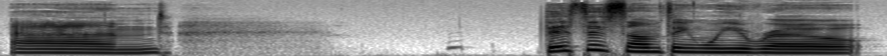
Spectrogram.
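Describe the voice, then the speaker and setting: A woman's voice: mid-range voice, drawn-out words, warm tone, clear, resonant tone, no echo, clean studio sound. A woman in her thirties from Ecuador, co-hosting a casual podcast chat, rambling with lots of "like" and restarts. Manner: chatty, lots of likes and restarts. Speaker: podcast co-host.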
